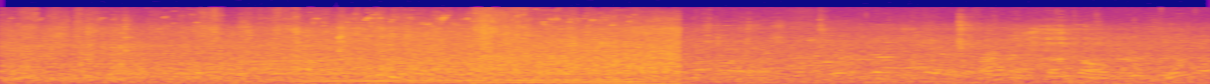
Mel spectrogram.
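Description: Street traffic noise with a vehicle engine running, a steady low hum under a rushing haze, which cuts off abruptly about three and a half seconds in. After that, quieter street ambience with people talking in the background.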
